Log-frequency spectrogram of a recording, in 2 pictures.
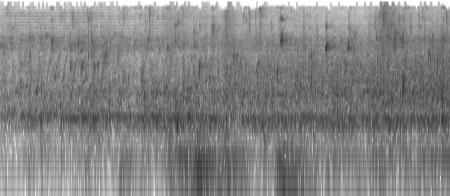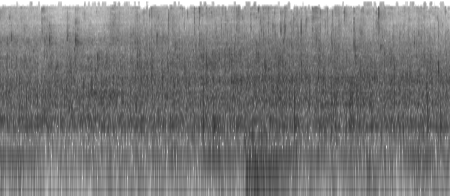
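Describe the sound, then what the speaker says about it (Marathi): Fasting vadas frying in very hot oil over a high flame, a steady close sizzling hiss with crackling bubbles that continues throughout. "आता त्या तेलामध्ये आपण जे हे वडे तयार करून घेतले होते उपवासाचे,"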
